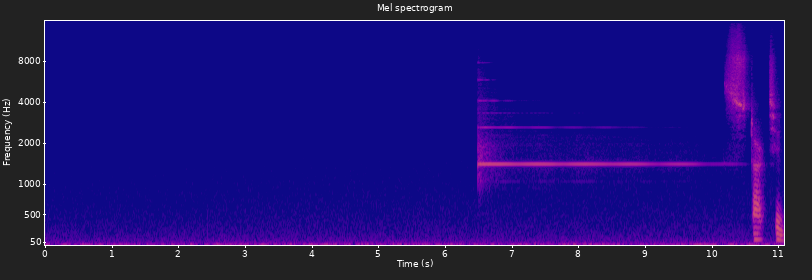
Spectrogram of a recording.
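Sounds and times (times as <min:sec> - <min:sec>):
bell-like chime: 0:06.5 - 0:10.4.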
